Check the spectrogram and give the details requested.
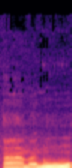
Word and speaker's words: آمنوا: So amanu meaning they. They. And the alif here is called what? It's called something. In any case, it's not pronounced.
